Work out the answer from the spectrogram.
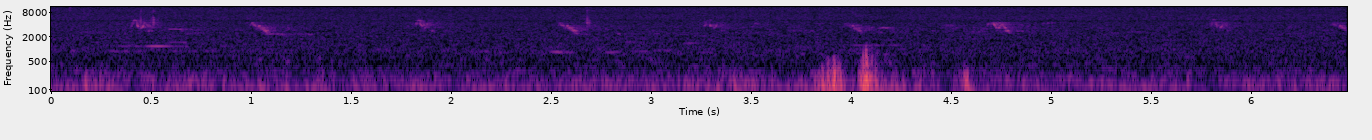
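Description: A bird repeating a short, falling chirp about twice a second over a steady low rumble. A couple of loud low thumps come about four seconds in.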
